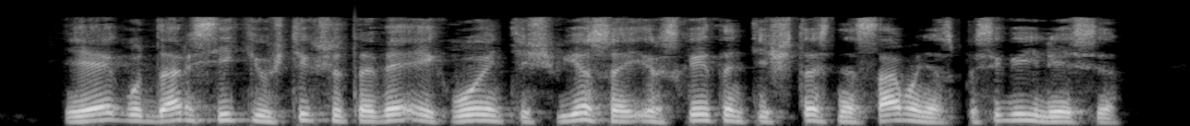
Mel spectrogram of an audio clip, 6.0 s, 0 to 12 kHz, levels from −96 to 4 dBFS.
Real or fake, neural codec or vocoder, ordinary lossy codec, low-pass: real; none; AAC, 48 kbps; 7.2 kHz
